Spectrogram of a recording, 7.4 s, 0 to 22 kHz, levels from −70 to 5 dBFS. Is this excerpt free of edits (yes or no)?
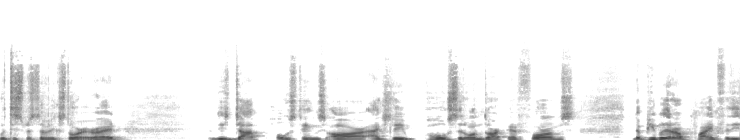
yes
